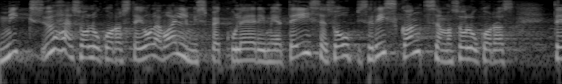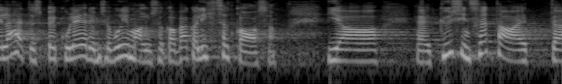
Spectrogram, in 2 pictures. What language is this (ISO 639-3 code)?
est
